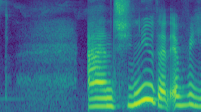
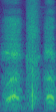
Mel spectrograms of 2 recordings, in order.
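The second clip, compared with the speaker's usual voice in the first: short high laugh; 10 dB quieter than usual. Real, not acted. Laughing at her own shock.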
